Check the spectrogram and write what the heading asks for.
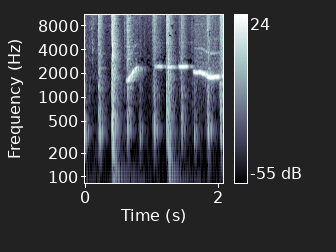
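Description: Ukulele strummed in a steady, choppy rhythm, with a heavier strum a little under a second apart. About a third of the way in, a violin slides up into a high, pure held note, then steps down slightly near the end.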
